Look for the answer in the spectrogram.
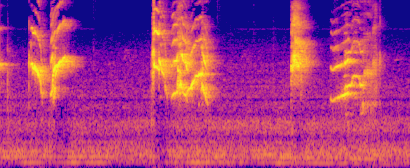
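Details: Two female lovebirds, four months old, kept at home, calling during their afternoon nap, recorded by an old camera left running on its own; four bursts of harsh, high chirps and squawks, each about half a second long, over quiet room noise.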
